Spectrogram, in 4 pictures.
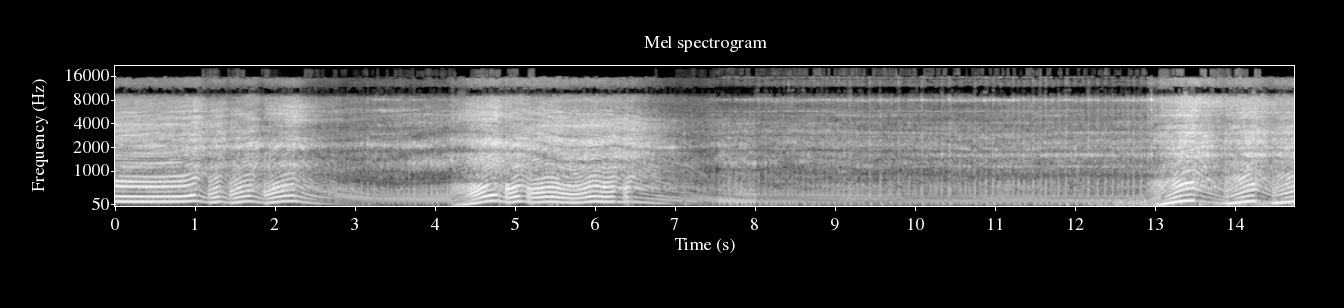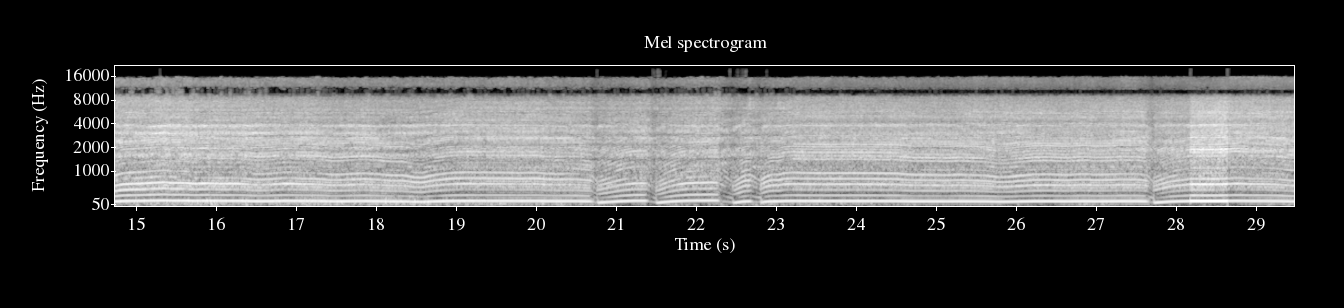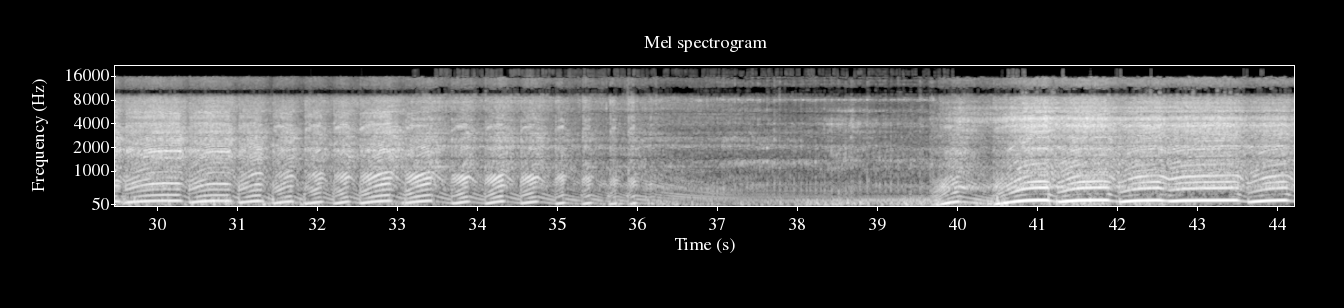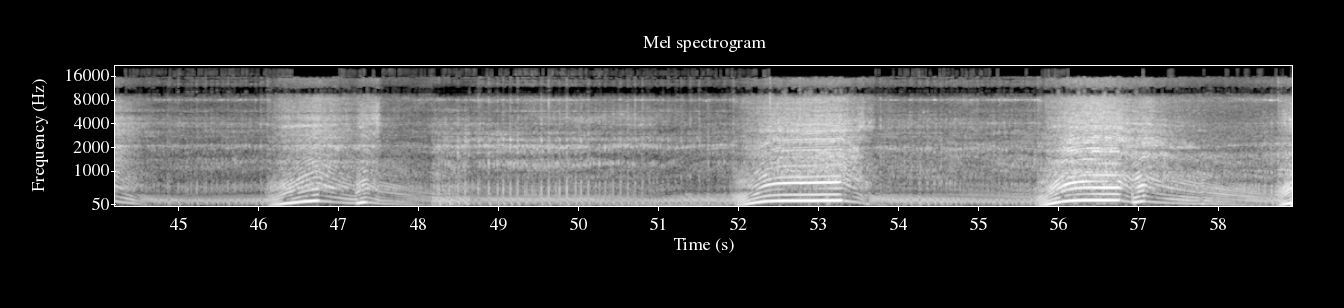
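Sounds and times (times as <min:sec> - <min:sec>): chainsaw revving and idling: 0:00.0 - 0:58.9.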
